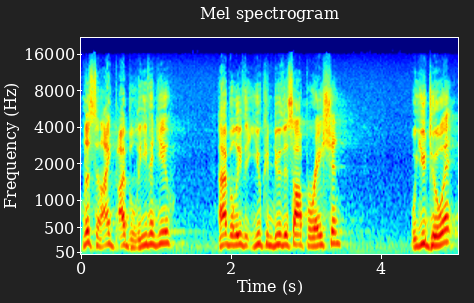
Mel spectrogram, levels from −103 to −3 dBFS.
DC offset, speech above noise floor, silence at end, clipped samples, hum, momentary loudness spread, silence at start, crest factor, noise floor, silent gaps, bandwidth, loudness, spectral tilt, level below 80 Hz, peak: under 0.1%; 35 dB; 0 s; under 0.1%; none; 7 LU; 0 s; 18 dB; -51 dBFS; none; 14.5 kHz; -17 LUFS; -4 dB/octave; -60 dBFS; 0 dBFS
